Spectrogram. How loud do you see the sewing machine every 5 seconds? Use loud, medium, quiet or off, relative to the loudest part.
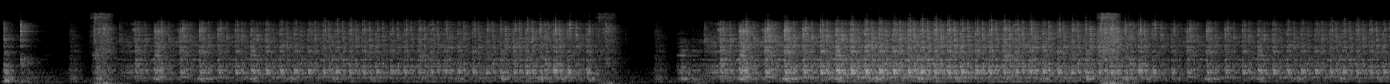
medium, loud, loud.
